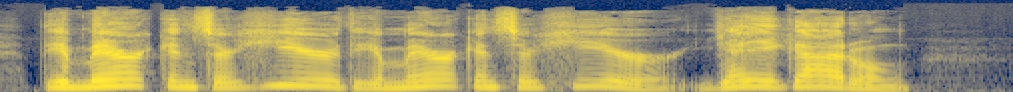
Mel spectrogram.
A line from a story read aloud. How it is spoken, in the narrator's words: The driver screamed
